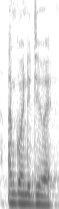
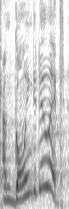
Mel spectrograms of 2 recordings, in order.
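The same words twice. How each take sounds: First: Said in the usual way. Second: "I'm going to do it" pitched much higher with a hit on "do"; "do" lifted high and hammered home; emphatic. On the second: Shown as a demonstration. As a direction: proclaim "do" with full force. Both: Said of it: "It's emphatic".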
